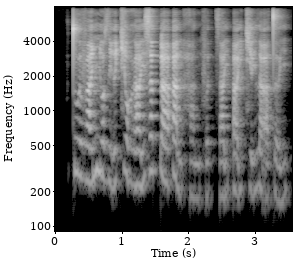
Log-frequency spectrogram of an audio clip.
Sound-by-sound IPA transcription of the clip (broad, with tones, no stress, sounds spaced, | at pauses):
t̪ u˧ ə̯ v aː˨˦ ɲ ɔ˧ z ḭ˧˥ ə̯ t͡ɕ ɔ˧ ɣ aː˨˦ j z a˦˥ t̚ ɗ aː˨˦ ʔ a̰˧˨ n h a̤˨˩ n f ə˨˩ t̚ s a˨˦ j ʔ a̰˧˥ j t͡ɕ ə̰˧˥ j l a̰ː˧˥ t̪ ə˨˦ j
